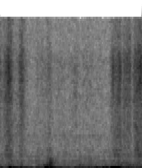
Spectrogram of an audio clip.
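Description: Faint rubbing of a hand rolling a soapy wet wool cord back and forth on a terry-cloth towel during wet felting, with a couple of soft low thumps.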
